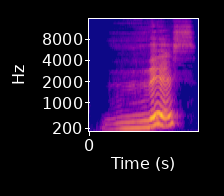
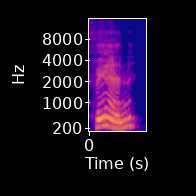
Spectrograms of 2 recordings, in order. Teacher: when you say this you can feel your throat vibrate when you say the quieter thin your throat does not vibrate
